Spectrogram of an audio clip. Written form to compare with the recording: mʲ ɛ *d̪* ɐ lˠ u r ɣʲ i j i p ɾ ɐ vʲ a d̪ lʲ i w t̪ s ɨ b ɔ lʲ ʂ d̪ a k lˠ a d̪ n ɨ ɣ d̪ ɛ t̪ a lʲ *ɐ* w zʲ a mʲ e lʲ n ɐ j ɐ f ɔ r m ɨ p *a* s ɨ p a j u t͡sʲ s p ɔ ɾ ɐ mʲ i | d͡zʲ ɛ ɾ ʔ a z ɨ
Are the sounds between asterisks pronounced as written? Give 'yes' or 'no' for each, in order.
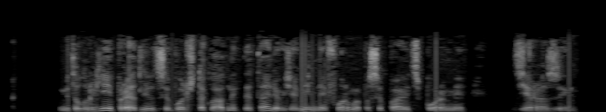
no, yes, no

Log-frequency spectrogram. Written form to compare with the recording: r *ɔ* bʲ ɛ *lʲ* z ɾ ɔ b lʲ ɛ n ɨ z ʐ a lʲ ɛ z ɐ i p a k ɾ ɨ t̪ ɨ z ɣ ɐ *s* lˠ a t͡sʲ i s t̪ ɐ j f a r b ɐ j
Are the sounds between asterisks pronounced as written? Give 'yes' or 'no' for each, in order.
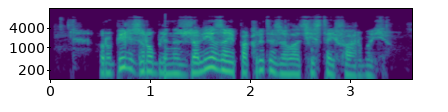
no, yes, no

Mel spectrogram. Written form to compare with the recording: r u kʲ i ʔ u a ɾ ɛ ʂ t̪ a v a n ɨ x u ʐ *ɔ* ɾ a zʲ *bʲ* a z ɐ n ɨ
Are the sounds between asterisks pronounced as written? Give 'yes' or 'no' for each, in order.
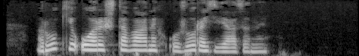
yes, no

